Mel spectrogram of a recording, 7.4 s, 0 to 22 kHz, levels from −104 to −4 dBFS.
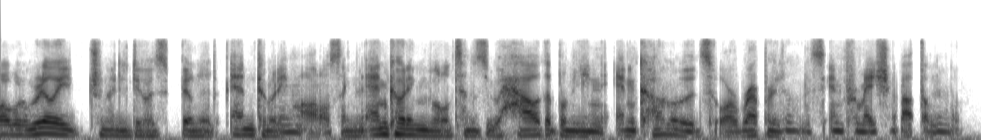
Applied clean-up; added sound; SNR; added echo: neural diffusion model UNIVERSE++.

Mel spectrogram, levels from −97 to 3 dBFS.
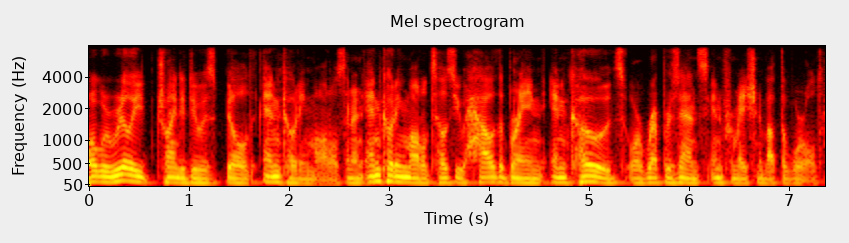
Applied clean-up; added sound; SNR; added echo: none; none; none; none.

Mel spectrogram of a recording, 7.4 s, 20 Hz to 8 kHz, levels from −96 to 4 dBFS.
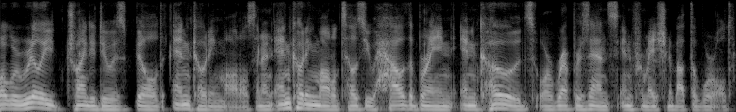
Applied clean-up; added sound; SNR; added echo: neural mask model Resemble Enhance denoiser.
